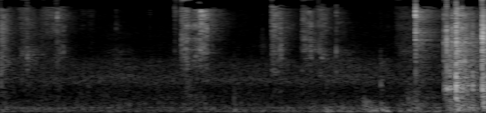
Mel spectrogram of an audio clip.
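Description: A metal craft knife scrapes and cuts along the surface of beige kinetic sand packed into an orange plastic star mold held in hand. Soft, gritty scraping strokes come in short, bright, hissy bursts over a quiet background, with the last strokes the loudest and harshest.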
